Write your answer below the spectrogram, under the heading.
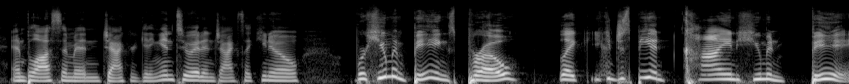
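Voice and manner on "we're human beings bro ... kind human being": laid-back bro talk, slow, raised drawl. Retelling an argument he watched, imitating Jack, bro voice. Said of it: "I don't do a good as good of a bro impression".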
